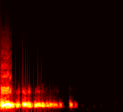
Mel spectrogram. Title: Hungry Stomach Growling Loud FULL VIDEO FOR CHANNEL MEMBER #stomachnoises #stomachgrowl #stomachasmr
